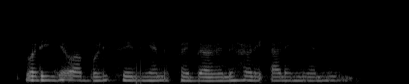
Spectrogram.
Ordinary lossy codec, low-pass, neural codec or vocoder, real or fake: AAC, 16 kbps; 3.6 kHz; codec, 24 kHz, 0.9 kbps, WavTokenizer, medium speech release version 1; fake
